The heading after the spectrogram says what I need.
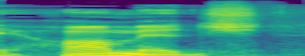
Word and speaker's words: homage: On Wednesday, Google's search page featured a homage to Shirley Temple Black. Homage. Homage. Homage. Homage. You don't pronounce the H. It's homage.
